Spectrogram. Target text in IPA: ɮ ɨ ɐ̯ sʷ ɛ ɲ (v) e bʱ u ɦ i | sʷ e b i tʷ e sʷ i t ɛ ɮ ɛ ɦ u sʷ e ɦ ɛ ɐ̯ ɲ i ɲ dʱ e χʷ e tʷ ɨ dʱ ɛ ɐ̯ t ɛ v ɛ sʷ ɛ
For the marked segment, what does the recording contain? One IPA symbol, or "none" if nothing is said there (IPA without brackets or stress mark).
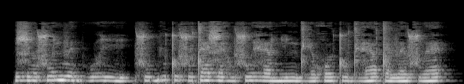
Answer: v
